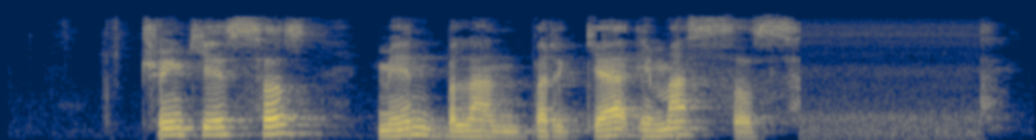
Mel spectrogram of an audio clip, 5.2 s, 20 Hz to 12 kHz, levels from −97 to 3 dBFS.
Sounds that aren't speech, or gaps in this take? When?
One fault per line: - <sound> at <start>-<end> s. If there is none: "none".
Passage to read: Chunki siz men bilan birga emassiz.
none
